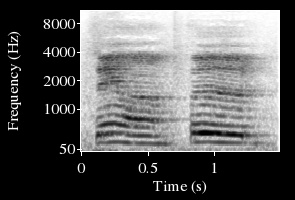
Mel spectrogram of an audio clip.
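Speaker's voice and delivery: called out high and loud; calling the cat. Real, not acted. Calling Salem the cat over for food, high and loud. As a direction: sing out to the cat for dinner.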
